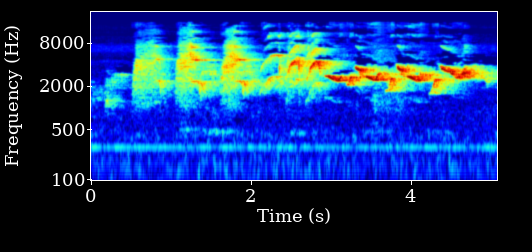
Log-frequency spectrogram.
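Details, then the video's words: Loud nightingale phrase: harsh, rapid chattering notes build into a run of bright, sweeping whistles repeated several times, with a steady background hum. "Singing nightingale. amazing bird song"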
